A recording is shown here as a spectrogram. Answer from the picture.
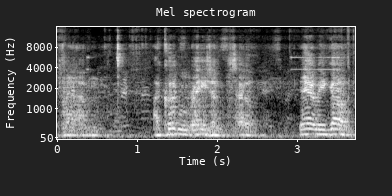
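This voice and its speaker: A man with a Northern Irish accent speaks at a fairly slow pace in a flat monotone, his pitch fairly high for a man, with noticeable background noise and audible room echo. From Northern Ireland. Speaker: motorcycle museum host. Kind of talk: casual chat.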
